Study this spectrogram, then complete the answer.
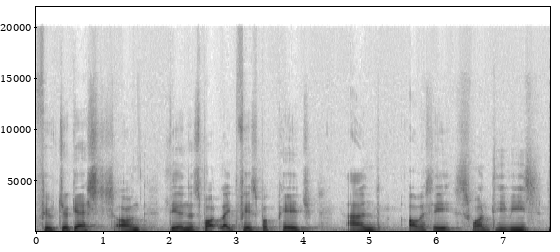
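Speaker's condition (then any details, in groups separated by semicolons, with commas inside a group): Cerebral palsy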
